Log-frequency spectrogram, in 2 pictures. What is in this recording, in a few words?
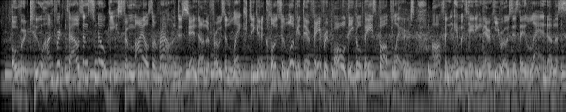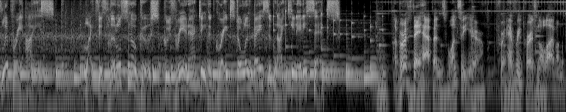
narration men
